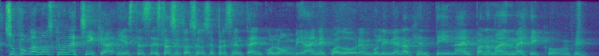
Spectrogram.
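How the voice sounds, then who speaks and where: A man in his fifties giving a pastoral talk, animated, full of rhetorical questions and acted-out quotes. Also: on the high side, brisk, few pauses, echoey room. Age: 50s. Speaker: preacher. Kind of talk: pastoral talk to youth ministers.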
